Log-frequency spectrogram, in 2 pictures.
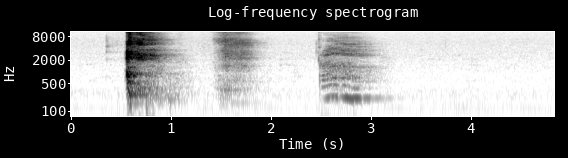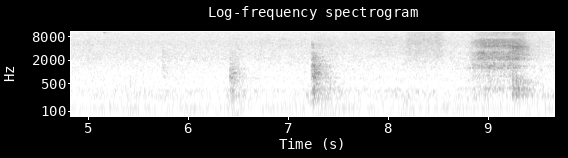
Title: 9 sneezes in a row with a twisted tissue (including sniffling, and sighing)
